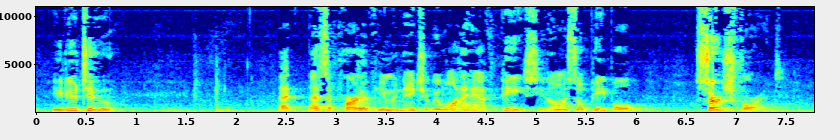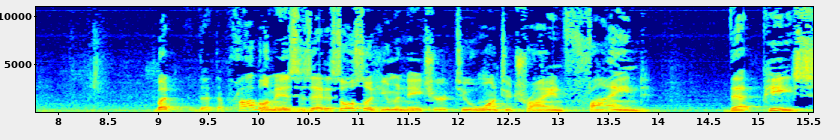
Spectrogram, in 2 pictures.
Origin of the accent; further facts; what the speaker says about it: Madras, Oregon, United States; my hometown of Madras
